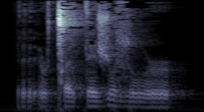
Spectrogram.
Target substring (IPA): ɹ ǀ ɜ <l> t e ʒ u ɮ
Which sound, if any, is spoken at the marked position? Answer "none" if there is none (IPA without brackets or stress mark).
l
